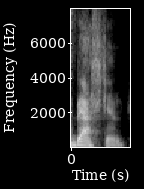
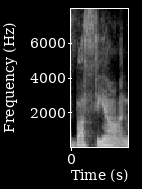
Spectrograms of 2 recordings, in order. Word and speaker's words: Basan: short quick story is my family says Bastian but the French pronunciation is basan which I took on years ago and so I say basan but you talk to everybody else they say Bastion either way is fine okay well I want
